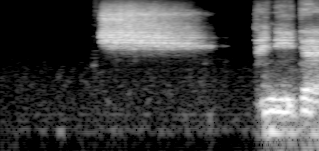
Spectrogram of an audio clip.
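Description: A man makes a shushing sound.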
